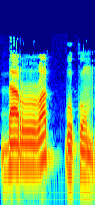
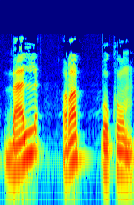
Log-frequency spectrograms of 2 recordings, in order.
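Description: First: Slow بر ربکم as barrabbukum, r trilled long; doubled ra. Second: Slow بل ربکم with clear l before r; lam left unmerged. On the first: Tajweed teacher demonstrating idgham, lam gone, rolled r in بر ربکم. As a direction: run بر ربکم together on a doubled r. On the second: Tajweed teacher showing letters before merging, separate l in بل ربکم. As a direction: say bal, pause, rabbukum for بل ربکم. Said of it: "لام ساکن". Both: Shown as a demonstration.

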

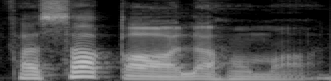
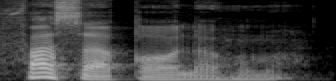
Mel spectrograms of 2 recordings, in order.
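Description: First: فسقا لهما said slowly as ف plus سقا; teacher modelling the right form; correct reading. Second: فسقا لهما run together as one word from فسق; teacher demonstrating the mistake; wrong reading. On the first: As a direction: give the ف of فسقا its own weight, slowly. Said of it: "پس بگو". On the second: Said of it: "نگو". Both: Shown as a demonstration.

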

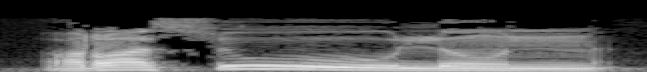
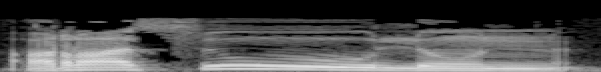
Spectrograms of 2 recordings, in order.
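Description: First: رسول with a thick, full ra, slowly; heavy ra. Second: رسول again with thick ra, slow; heavy ra repeated. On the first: Teacher showing heavy ra to listeners. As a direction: draw out رسول with emphatic ra. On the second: Teacher repeating heavy ra example. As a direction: recite رسول with emphatic ra. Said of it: "این درشتی را هست". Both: Shown as a demonstration.

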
